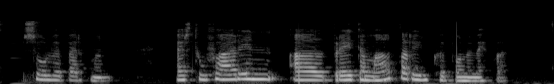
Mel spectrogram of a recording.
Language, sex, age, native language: Icelandic, female, 50-59, Icelandic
